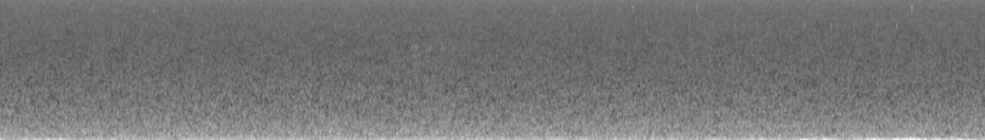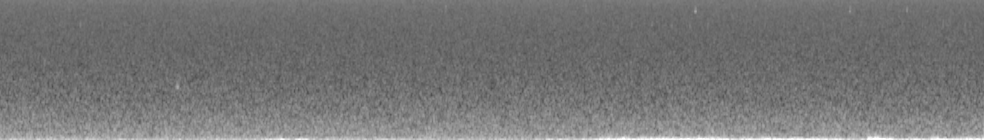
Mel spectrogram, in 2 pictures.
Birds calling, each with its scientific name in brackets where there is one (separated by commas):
White-crowned Sparrow (Zonotrichia leucophrys)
